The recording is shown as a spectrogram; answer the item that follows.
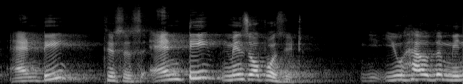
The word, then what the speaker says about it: antithesis: How will you pronounce this? You will pronounce this as antithesis, not antithesis. It is antithesis.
